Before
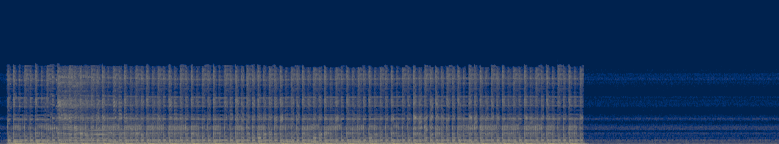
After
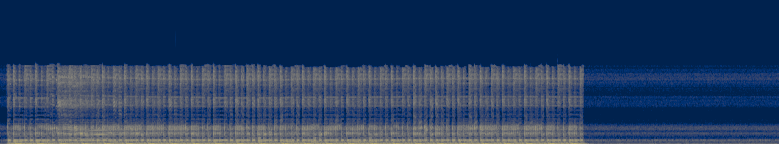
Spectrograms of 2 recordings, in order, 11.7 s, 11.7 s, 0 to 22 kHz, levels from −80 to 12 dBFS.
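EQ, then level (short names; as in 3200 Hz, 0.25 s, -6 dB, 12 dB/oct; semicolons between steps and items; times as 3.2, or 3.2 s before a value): fixed phaser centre 1100 Hz, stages 6; +9.0 dB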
